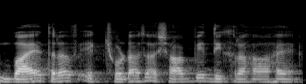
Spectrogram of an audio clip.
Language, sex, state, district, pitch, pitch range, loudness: Hindi, female, Telangana, Hyderabad, 125 Hz, 125-130 Hz, -21 LUFS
